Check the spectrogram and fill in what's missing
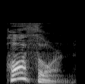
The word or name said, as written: hawthorn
